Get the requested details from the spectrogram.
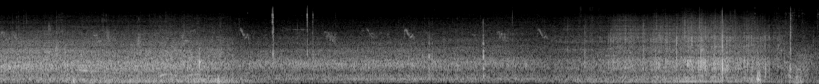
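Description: A car engine rumbles as it drives slowly past.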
